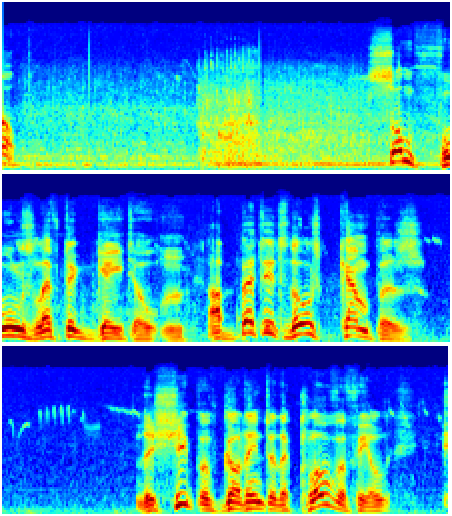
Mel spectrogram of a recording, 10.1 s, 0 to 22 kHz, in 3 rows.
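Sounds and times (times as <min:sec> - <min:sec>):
van engine humming: 0:00.0 - 0:06.5.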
